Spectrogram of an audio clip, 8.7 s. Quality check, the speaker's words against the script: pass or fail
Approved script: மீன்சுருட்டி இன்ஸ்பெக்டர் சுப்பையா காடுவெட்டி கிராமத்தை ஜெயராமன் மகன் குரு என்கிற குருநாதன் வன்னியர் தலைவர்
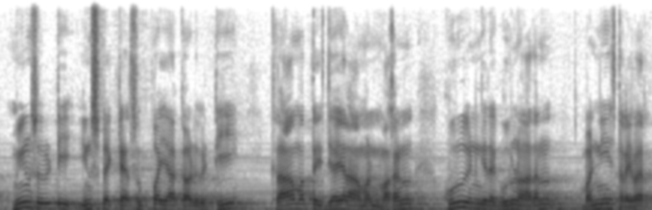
pass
